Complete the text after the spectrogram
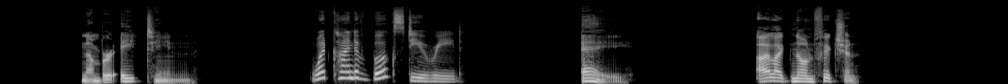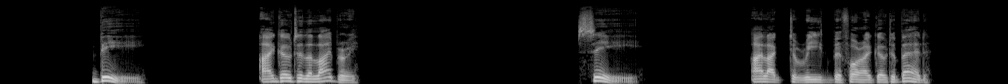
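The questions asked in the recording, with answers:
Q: What kind of books do you read?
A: A: I like nonfiction.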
